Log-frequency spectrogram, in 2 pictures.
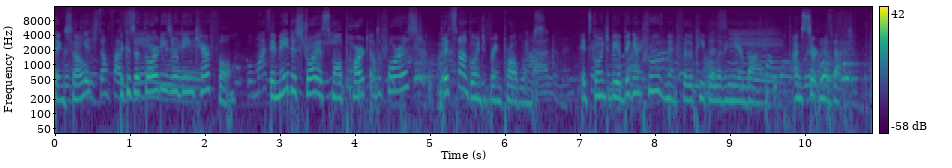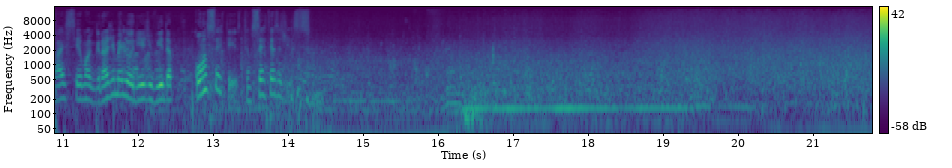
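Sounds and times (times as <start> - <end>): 
speech: 0.0 - 14.6
broad rushing water splash: 12.4 - 21.7
boat engine drone on open water: 12.5 - 21.7.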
